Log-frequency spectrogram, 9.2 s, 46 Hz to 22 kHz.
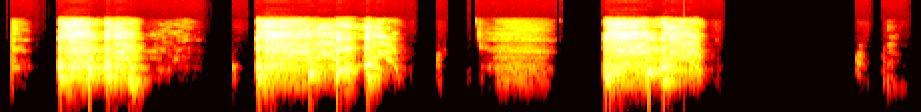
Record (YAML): three_cough_length: 9.2 s
three_cough_amplitude: 31753
three_cough_signal_mean_std_ratio: 0.47
survey_phase: beta (2021-08-13 to 2022-03-07)
age: 45-64
gender: Male
wearing_mask: 'No'
symptom_cough_any: true
symptom_runny_or_blocked_nose: true
symptom_sore_throat: true
symptom_onset: 2 days
smoker_status: Never smoked
respiratory_condition_asthma: false
respiratory_condition_other: false
recruitment_source: Test and Trace
submission_delay: 1 day
covid_test_result: Positive
covid_test_method: RT-qPCR
covid_ct_value: 13.8
covid_ct_gene: ORF1ab gene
